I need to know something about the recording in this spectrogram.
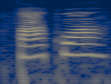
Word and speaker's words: Fuqua: Fuqua. Is it? How do you pronounce it? Fuqua.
